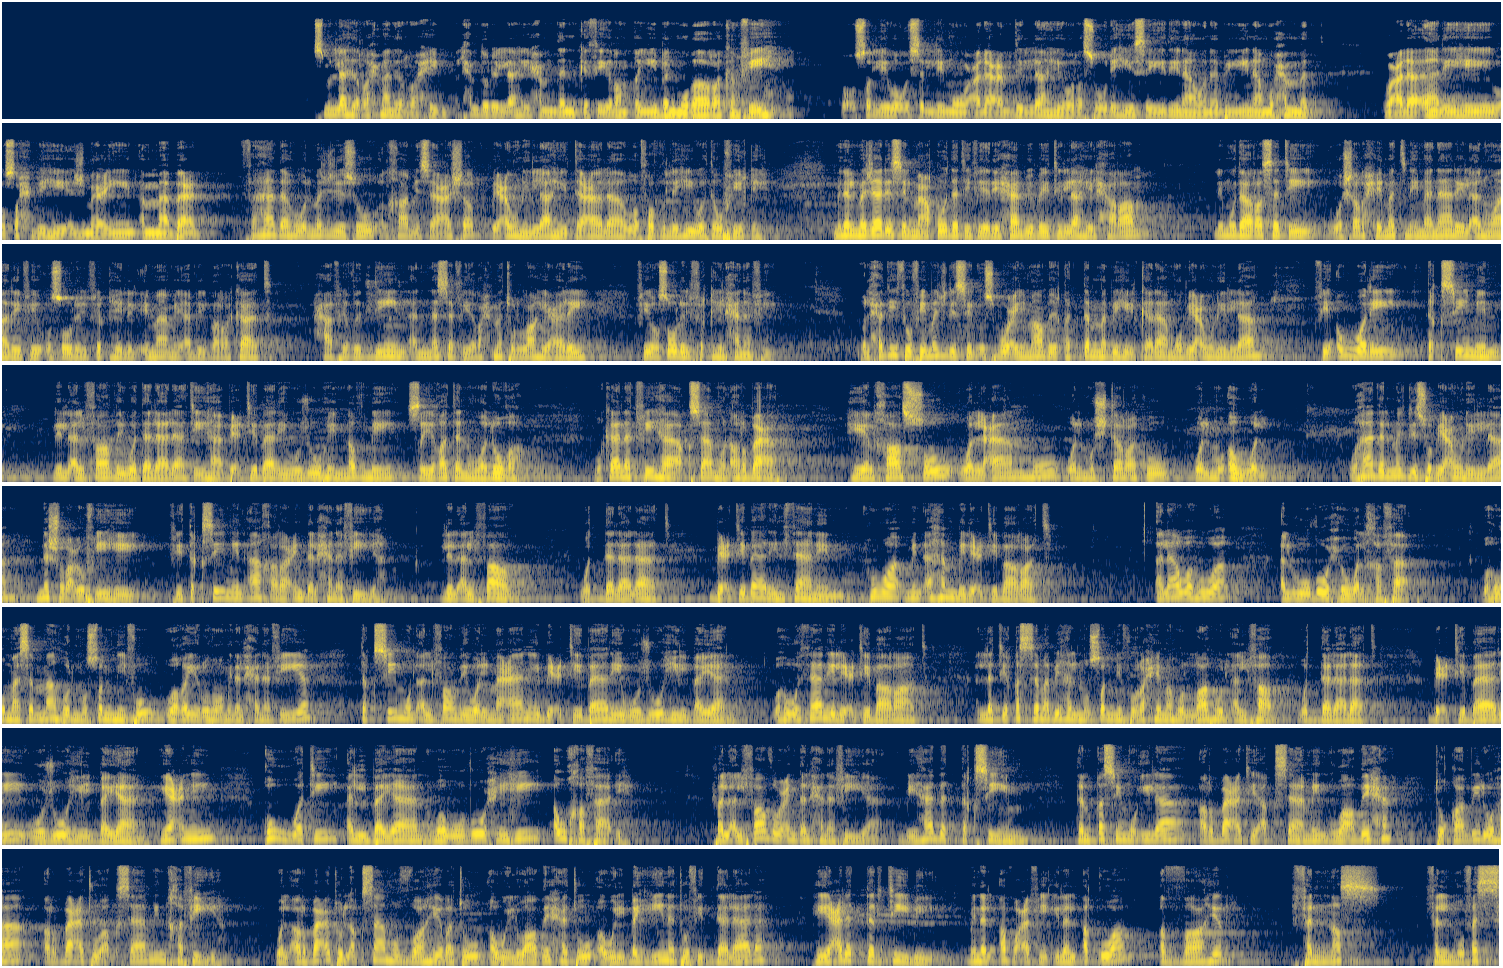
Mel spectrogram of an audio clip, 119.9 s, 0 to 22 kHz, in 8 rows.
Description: تاريخ النشر ٢٣ ربيع الثاني ١٤٣٩ هـ المكان: المسجد الحرام الشيخ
